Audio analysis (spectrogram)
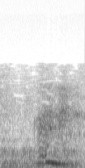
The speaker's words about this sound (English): Oh, started to thunder.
